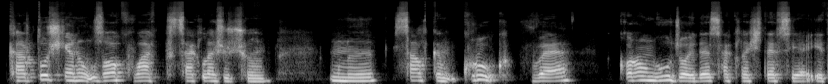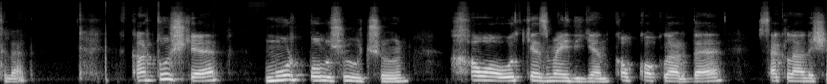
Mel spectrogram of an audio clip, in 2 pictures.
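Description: Throughout the speech, plainly audible Opus compression, likely hybrid-mode encoding at about 16 kbps, makes the sound hoarse and grainy rather than swirling like MP3.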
